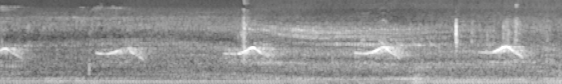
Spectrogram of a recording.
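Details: Asian Koel calling on Ko Samet island, Thailand, near a national park entrance, giving clear two-part rising whistles about every one and a half seconds over a steady low rumble of traffic.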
